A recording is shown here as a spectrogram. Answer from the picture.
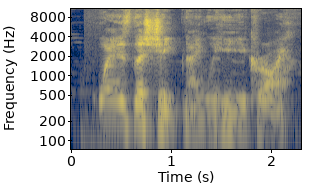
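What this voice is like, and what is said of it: Put-on British accent. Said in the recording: “I'll do my best Pommy accent to match with Media Molecules”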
